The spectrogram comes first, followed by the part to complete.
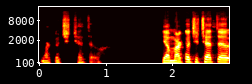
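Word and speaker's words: Marco Checchetto: getting his name right say his name wrong it's Marco chetto yeah Marco chetto it's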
